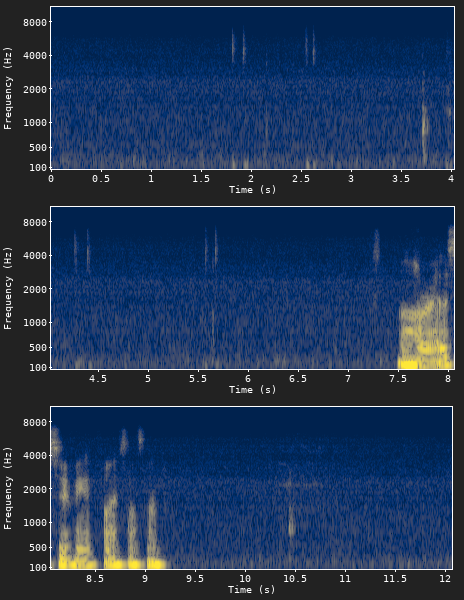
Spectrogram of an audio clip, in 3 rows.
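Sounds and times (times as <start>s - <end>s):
faint computer mouse clicks: 1.8s - 2.7s, 3.7s - 4.5s, 5.6s - 5.8s.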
